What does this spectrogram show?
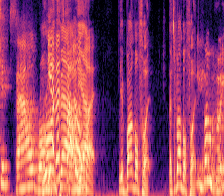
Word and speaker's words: Thal: How do you pronounce it? Thal?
